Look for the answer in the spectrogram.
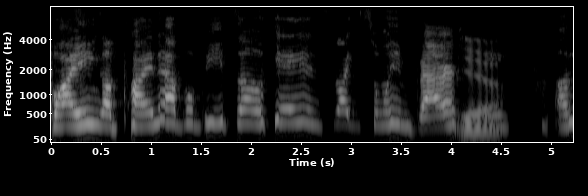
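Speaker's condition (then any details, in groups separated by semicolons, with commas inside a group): Mild cerebral palsy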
